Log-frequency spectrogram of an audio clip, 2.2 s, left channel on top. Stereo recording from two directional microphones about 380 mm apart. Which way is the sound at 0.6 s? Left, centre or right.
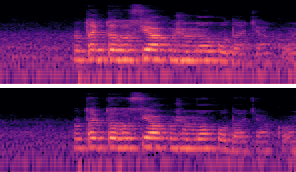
Centre.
